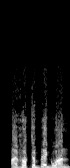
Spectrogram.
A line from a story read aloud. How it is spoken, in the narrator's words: shouted Joe Hagen joyously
